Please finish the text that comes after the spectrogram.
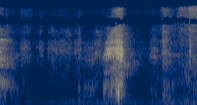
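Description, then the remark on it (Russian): A single quiet sneeze from a woman, a brief breathy burst in the middle of an otherwise hushed stretch, with a faint click near the end and no talking. “Чихнула.”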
